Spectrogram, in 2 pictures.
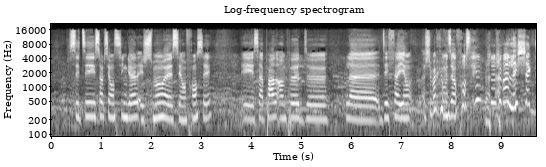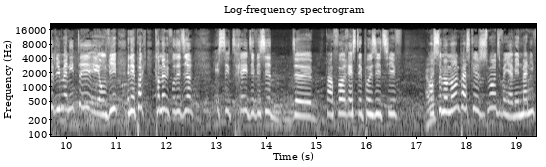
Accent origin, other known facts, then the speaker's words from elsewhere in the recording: United States; French is a second language; now in France; Parce que je suis américaine, mais ça fait 10 ans que je suis en France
